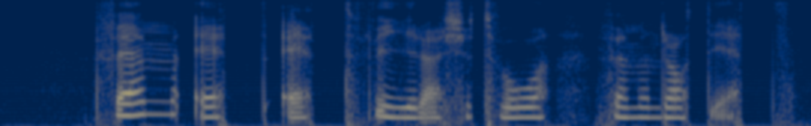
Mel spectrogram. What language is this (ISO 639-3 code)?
swe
